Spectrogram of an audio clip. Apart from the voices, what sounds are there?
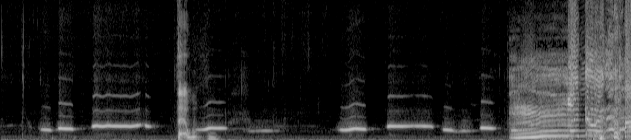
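whistled tune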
